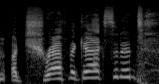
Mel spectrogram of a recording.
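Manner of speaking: high, incredulous villain mockery between laughs; mocking amusement. Skullman mocking the headline, gleefully incredulous. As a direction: scoff it high through laughter. Villain mocks the newspaper story.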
